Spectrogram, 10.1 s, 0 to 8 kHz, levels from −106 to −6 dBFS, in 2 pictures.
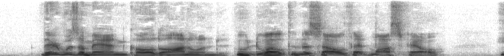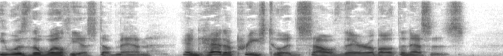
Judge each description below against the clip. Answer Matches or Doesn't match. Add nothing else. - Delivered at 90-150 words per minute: Doesn't match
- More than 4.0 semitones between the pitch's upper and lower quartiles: Matches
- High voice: Doesn't match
